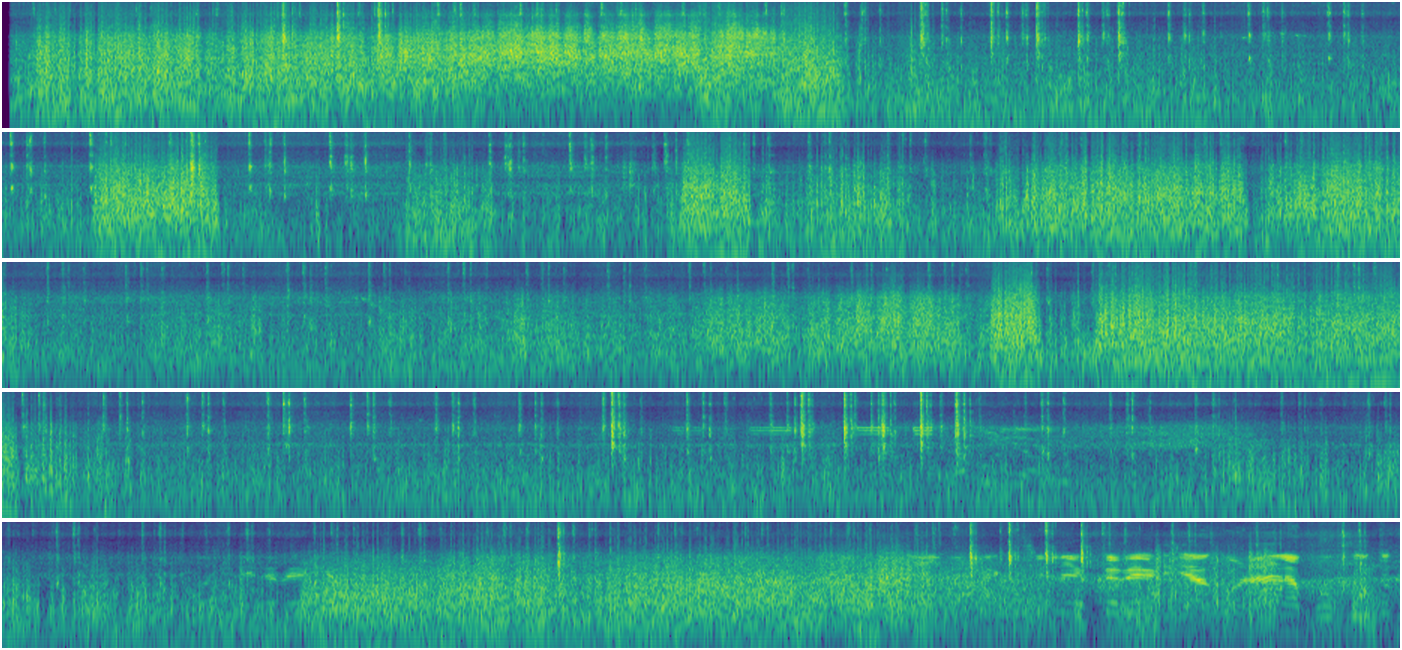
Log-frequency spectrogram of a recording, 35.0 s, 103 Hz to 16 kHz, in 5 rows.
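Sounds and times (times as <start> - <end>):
wind buffeting microphone: 0.0 - 34.9
hooves clip-clopping on asphalt: 0.2 - 34.9.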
